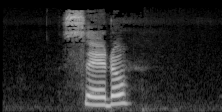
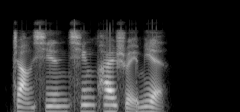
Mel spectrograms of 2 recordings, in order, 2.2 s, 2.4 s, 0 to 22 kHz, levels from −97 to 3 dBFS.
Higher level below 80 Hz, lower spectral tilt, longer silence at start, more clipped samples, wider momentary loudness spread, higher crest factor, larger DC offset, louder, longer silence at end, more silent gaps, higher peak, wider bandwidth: second, -74 dBFS vs -60 dBFS; second, 0 dB/octave vs -2.5 dB/octave; first, 0.65 s vs 0.15 s; neither; first, 11 LU vs 8 LU; about the same, 18 dB vs 22 dB; neither; about the same, -22 LUFS vs -24 LUFS; first, 0.95 s vs 0.75 s; neither; second, -10 dBFS vs -4 dBFS; first, 15.5 kHz vs 11 kHz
